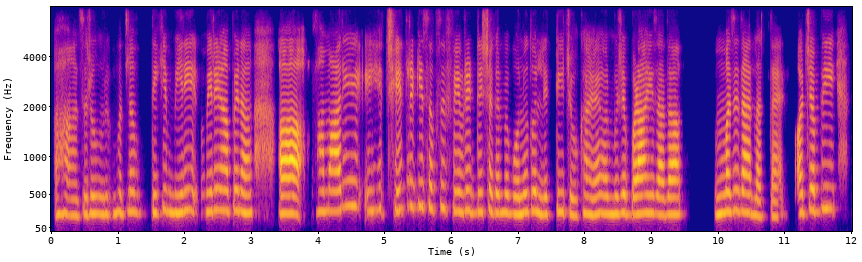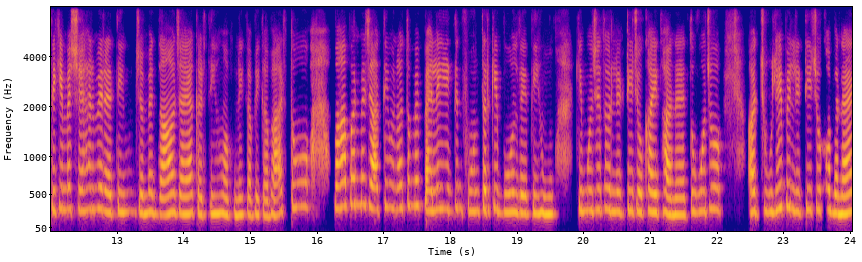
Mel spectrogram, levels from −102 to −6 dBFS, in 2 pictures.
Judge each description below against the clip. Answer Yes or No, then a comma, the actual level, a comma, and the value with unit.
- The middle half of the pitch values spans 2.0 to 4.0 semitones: Yes, average, 3.1 semitones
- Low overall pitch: No, very high, 260 Hz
